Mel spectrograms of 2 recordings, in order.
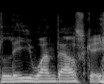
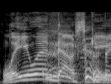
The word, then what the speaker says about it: Lewandowski: Phil Pearce also says my highlight was a friend of mine actually pronouncing Lewandowski's name as Lee Wandowski. – Nice. – Lewandowski.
